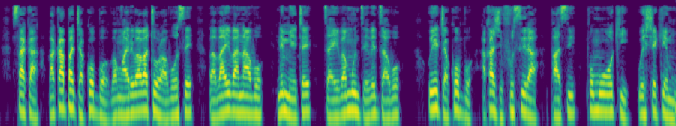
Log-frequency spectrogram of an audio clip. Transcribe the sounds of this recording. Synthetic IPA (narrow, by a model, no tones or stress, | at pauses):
sakaʋakapad͡ʒako̞bʱo̞ʋamwaɾiʋaʋato̞rwaʋo̞se̞ | ʋaʋaiʋanaːʋo̞ | ne̞m̤e̞te | d͡zaiʋamunze̞ʋe̞d͡zaːʋo̞ | uje̞d͡ʒako̞bʱo̞akaʐifusiɾa | pasipo̞muokʰiwe̞ʃe̞ke̞ːmu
